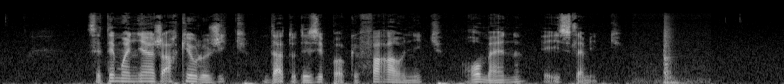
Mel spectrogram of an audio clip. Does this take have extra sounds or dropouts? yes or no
yes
